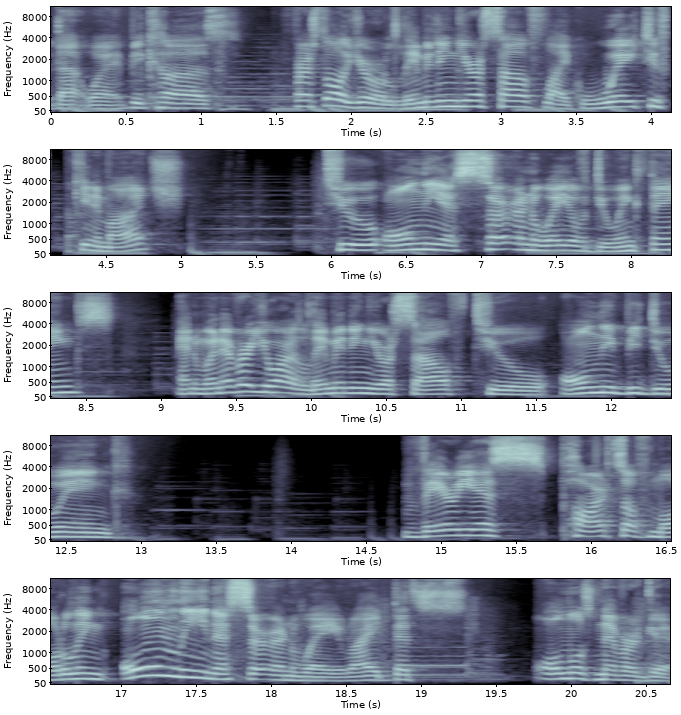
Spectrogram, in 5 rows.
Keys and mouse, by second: 1.0 x.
